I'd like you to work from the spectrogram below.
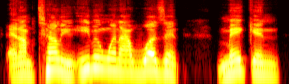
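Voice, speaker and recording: Slang-heavy man, animated. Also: high-pitched, moderate pace, dry recording, studio quality. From Trinidad and Tobago, raised in Boston and Queens. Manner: animated, slangy, repeats himself for emphasis. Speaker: podcast co-host. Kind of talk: casual podcast chat.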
